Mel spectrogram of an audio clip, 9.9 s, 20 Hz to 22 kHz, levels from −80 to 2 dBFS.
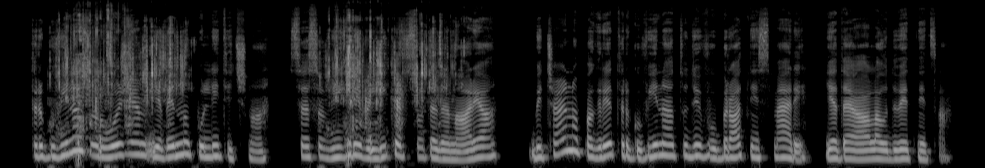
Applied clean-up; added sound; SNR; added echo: neural mask model Resemble Enhance denoiser.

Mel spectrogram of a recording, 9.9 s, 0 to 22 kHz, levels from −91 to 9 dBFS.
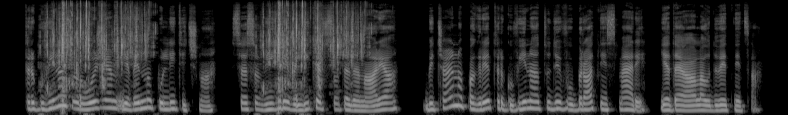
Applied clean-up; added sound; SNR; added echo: none; Crumpling, crinkling; -2 dB; none.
